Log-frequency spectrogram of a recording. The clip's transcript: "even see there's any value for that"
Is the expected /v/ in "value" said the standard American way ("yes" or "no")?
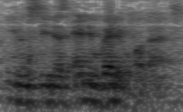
no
